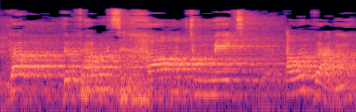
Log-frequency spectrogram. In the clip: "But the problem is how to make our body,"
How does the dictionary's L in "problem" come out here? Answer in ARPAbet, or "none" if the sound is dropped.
none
